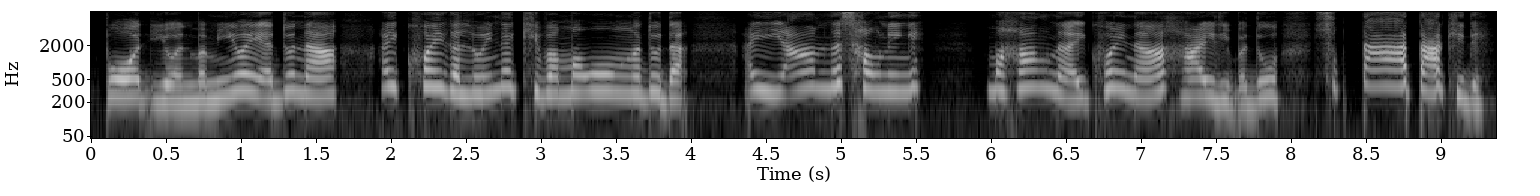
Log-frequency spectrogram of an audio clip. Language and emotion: Manipuri, angry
